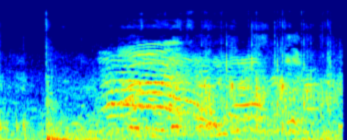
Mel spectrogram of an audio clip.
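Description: Spectators cheer and whoop after the landing.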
